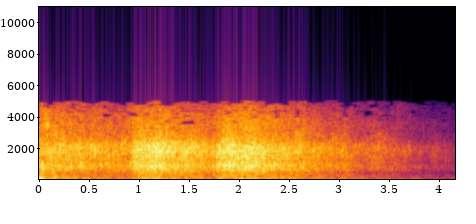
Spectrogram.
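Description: A crowd claps together in a dense, steady wash of applause that swells twice early on, then gradually fades out over the last couple of seconds, with no voices heard.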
